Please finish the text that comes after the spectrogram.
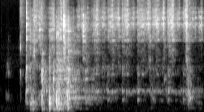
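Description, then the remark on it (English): A whisk scrapes and clatters rapidly against the sides of a metal pot, stirring a thickening cornstarch custard and cutting up its lumps, with a steady rhythm and no talking. “And with the whisk, I whisk. So I cut the lumps so that in the end it will be smooth.”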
